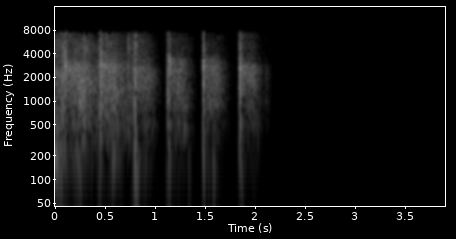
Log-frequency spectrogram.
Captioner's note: applause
